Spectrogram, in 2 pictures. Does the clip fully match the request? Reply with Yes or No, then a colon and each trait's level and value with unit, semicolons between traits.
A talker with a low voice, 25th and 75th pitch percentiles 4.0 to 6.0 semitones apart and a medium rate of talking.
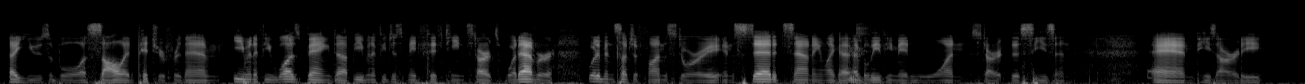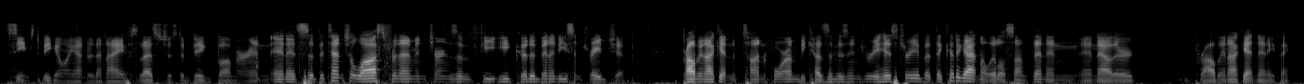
No: low, 105 Hz; average, 4.4 semitones; fast, 240 wpm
